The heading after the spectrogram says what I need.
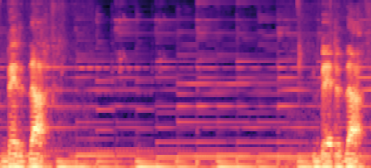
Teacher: The Spanish don't pronounce the last D. Either they'll say verdad with a verdad, or they'll say nothing, like they'll leave it hanging, like verdad.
